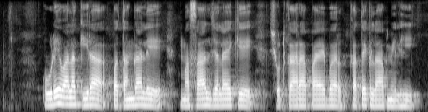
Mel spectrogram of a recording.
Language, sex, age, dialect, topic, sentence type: Chhattisgarhi, male, 46-50, Northern/Bhandar, agriculture, question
